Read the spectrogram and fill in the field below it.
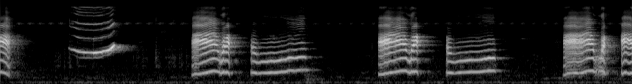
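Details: Parrot mimicking human words such as "mummy", "papa" and "mithu" in Hindi; a rising whistle-like syllable, then a run of bright, nasal speech-like phrases delivered in quick succession with short gaps.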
